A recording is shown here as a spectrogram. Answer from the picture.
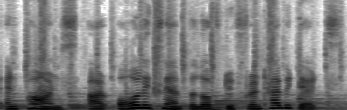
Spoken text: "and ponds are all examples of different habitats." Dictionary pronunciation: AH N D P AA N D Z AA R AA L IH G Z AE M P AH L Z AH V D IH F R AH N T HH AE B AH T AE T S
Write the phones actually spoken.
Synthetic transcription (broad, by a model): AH N D P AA N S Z AA R AA L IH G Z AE M P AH L AH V D IH F R AH N T HH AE B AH T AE T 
